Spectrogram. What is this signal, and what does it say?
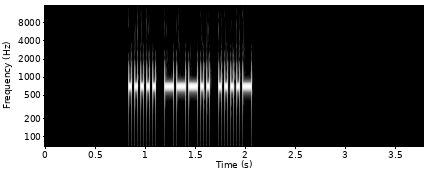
Morse code, heard as a keyed tone, about 37 wpm, 700 Hz. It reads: 584
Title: Common Cut Numbers - 3-Digit 40wpm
